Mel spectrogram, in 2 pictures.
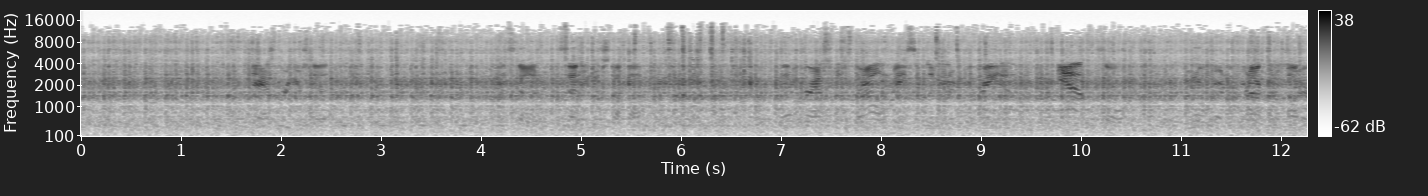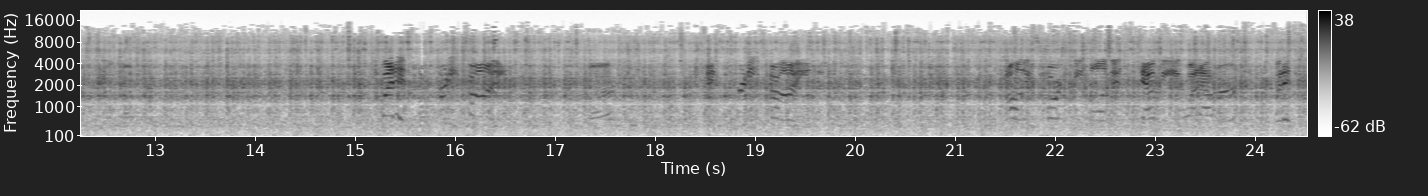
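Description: Old John Deere tractor running steadily under way, with wavering higher sounds over it.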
